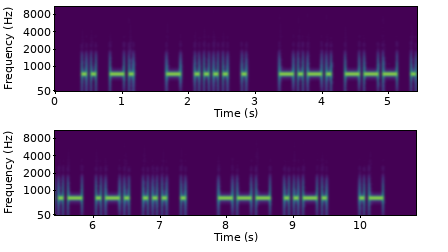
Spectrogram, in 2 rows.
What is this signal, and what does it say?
Morse code, heard as a keyed tone, about 17 wpm, 700 Hz. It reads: IN THE COURSE OF A
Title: Sets of 5 Words Encore2 17wpm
